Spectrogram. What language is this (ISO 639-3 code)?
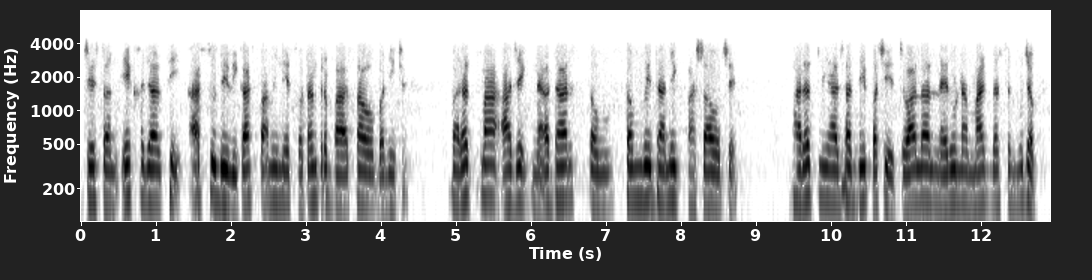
guj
